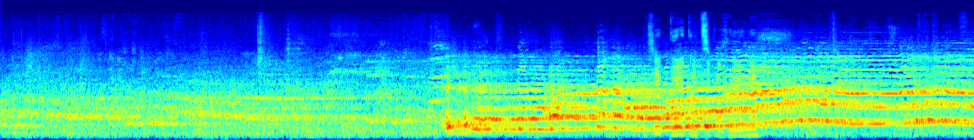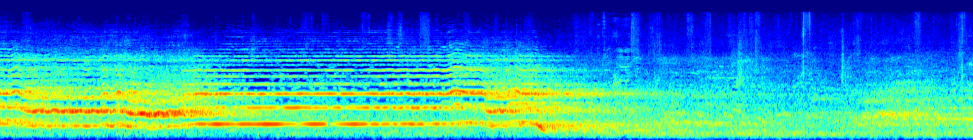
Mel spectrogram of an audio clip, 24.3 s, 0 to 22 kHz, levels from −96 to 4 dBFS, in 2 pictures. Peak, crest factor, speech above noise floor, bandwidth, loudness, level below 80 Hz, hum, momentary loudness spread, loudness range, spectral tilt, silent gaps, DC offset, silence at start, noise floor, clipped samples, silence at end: -4 dBFS; 16 dB; 23 dB; 10.5 kHz; -18 LUFS; -78 dBFS; none; 19 LU; 16 LU; -5 dB/octave; none; under 0.1%; 0 s; -40 dBFS; under 0.1%; 0 s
